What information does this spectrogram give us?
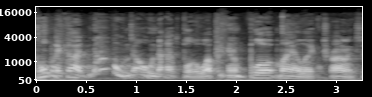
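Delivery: hammed-up alarmed Secret Service agent; frantic, fast mock fear; panicked agent. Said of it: "he's like".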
